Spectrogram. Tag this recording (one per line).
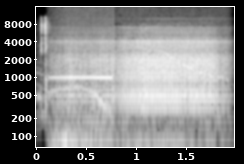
radio
click
turn
static
turning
